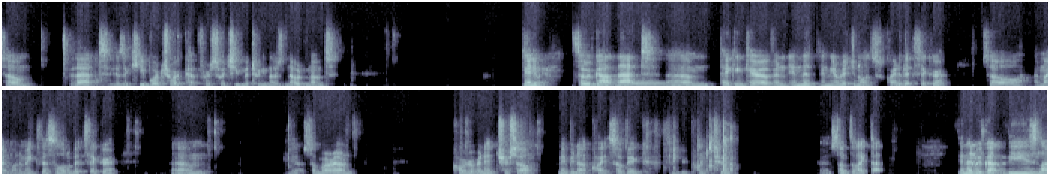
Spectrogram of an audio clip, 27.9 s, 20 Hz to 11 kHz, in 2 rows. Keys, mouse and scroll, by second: 1.2 q, 2.3 click, 5.1 click, 12.0 click, 22.9-23.8 typing, 25.0 click.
